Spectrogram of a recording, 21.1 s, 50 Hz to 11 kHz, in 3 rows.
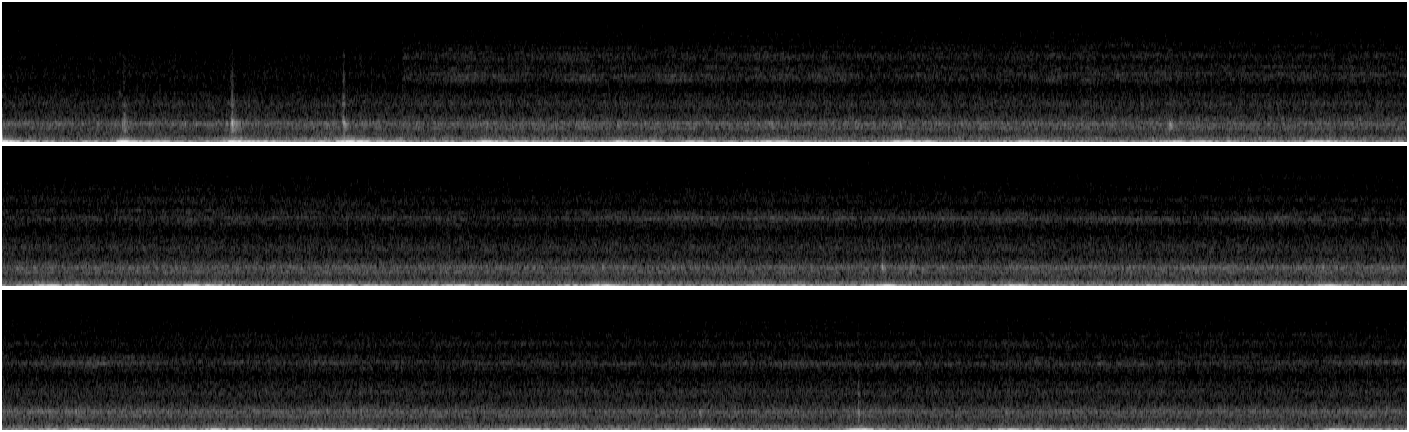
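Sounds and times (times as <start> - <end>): footsteps on wooden boardwalk: 0.0 - 9.4, 10.8 - 12.2, 15.1 - 16.0
faint steady hiss: 0.0 - 21.0.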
